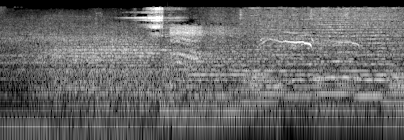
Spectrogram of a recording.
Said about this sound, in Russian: каждый день он вспоминал о том, что когда распахнул дверь маяка и выкрикнул имена смотрителей – с крыши башни взлетели три огромные черные птицы. Таких в своей жизни он не видел никогда.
